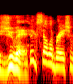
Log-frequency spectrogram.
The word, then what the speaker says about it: J'ouvert: You know, we just went through the Grenada J'ouvert J'ouvert Actually, it should be J'ouvert. They don't pronounce the J hard.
